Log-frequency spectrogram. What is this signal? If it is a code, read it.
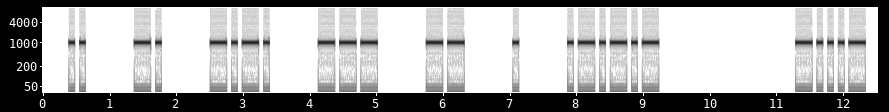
Morse code, heard as a keyed tone, about 15 wpm, spaced as for 8 wpm, 1000 Hz. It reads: INCOME. <BT>
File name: qotdfiles / 8wpm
